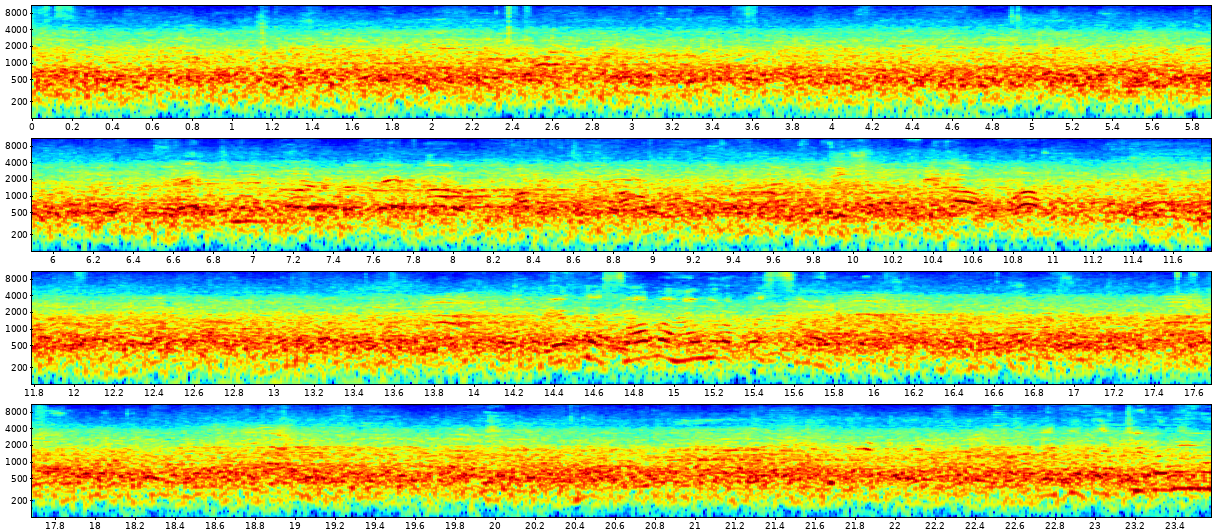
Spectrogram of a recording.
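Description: A large crowd murmurs and shouts in a big echoing hall.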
